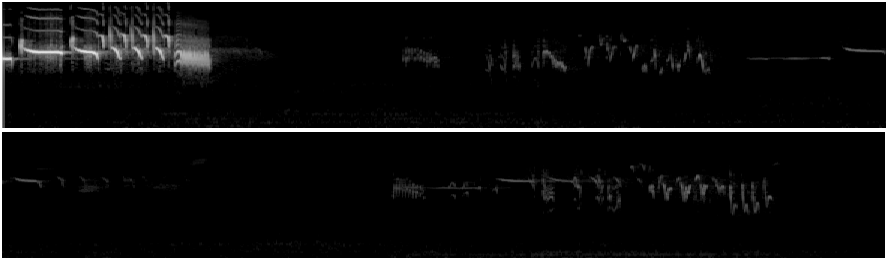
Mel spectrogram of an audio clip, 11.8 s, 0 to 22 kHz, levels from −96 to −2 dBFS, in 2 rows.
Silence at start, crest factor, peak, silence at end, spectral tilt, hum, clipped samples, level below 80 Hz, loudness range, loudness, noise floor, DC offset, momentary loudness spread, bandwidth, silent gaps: 0 s; 20 dB; -6 dBFS; 10.4 s; 8.5 dB/octave; none; under 0.1%; under -90 dBFS; 21 LU; -13 LUFS; under -90 dBFS; under 0.1%; 19 LU; 17.5 kHz; none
